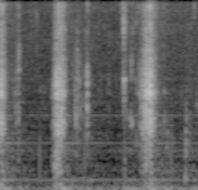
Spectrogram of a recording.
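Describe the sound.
Someone biting and chewing a pickle, with two soft, wet crunches standing out above quieter chewing noises and a faint low hum.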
